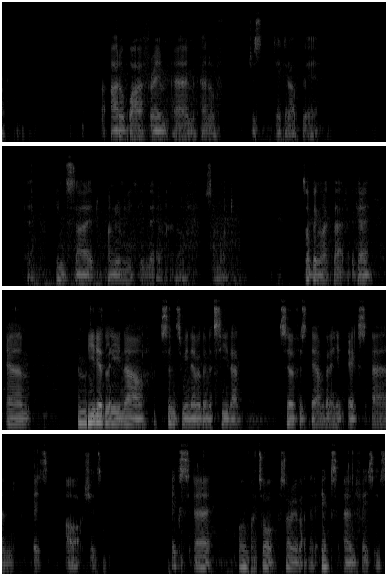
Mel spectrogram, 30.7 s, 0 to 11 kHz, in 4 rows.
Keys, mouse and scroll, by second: 0.3 right click, 0.4 z, 1.6 Escape, 2.7-8.4 middle drag, 4.1 g, 8.4 click, 8.5 middle click, 9.9-11.1 middle drag, 11.1 g, 13.3 click, 13.5 middle click, 14.7-16.3 middle drag, 16.3 g, 17.5 click, 17.6 middle click, 18.3-20.2 shift+middle drag, 18.3 scroll, 20.1 scroll, 22.2 x, 25.4 ctrl+z, 26.5 x, 28.3 ctrl+z, 29.1 x.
